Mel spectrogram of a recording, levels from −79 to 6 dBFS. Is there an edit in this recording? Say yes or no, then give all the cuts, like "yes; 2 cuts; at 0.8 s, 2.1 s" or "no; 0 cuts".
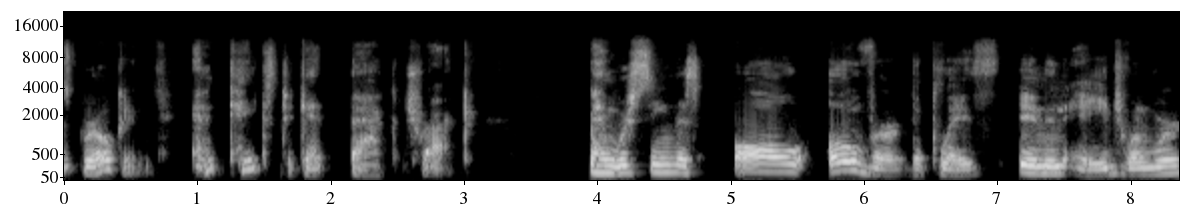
yes; 2 cuts; at 1.6 s, 2.5 s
